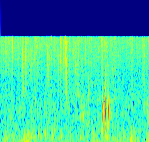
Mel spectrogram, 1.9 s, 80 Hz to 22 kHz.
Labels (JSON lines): {"label": "biophony, damselfish", "recorder": "SoundTrap 500"}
